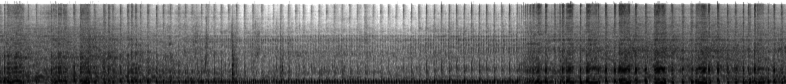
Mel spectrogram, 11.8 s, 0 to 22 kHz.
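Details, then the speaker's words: Scooter, likely two-stroke, needing a new belt and limited to 37 mph: buzzy idle and blips with a loose metallic rattle over it; cause unclear. "probably hear that rattling too worried about it"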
